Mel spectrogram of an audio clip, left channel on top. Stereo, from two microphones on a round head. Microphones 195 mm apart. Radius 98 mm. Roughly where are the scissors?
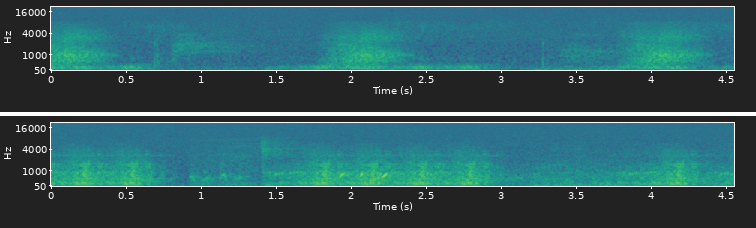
I don't hear scissors.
